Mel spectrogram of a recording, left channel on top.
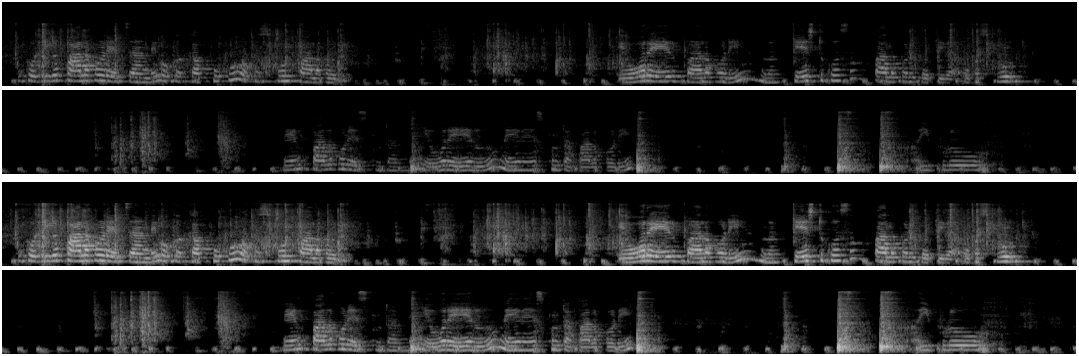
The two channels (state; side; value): quieter; left; 9.8 dB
